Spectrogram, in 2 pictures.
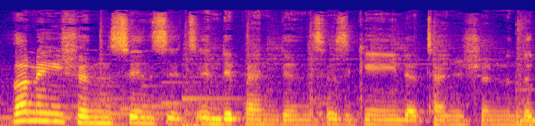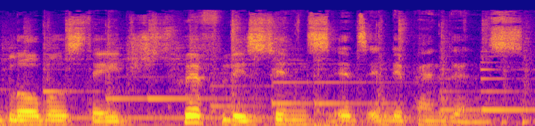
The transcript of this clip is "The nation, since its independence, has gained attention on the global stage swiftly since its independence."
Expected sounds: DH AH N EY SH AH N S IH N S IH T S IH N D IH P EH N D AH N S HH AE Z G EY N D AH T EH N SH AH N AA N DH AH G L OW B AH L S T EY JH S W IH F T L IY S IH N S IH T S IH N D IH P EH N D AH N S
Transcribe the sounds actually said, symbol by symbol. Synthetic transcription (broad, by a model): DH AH N EY SH AH N S IH N S IH T S IH N D IH P EH N D AH N S HH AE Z G EY N D AH T EH N SH AH N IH N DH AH G L OW B AH L S T EY JH S W IH F T L IY S IH N S IH T S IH N D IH P EH N D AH N S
